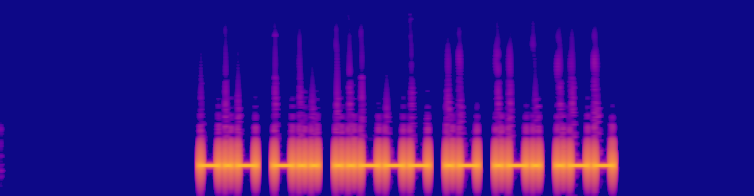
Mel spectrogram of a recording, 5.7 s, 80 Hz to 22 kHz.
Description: Morse code, heard as a keyed tone, about 26 wpm, 700 Hz. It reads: KD2ARW
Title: Speed Racing - USA 2x3 Call Signs 22wpm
